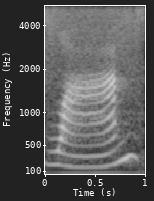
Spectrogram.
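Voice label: "waan2", Cantonese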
